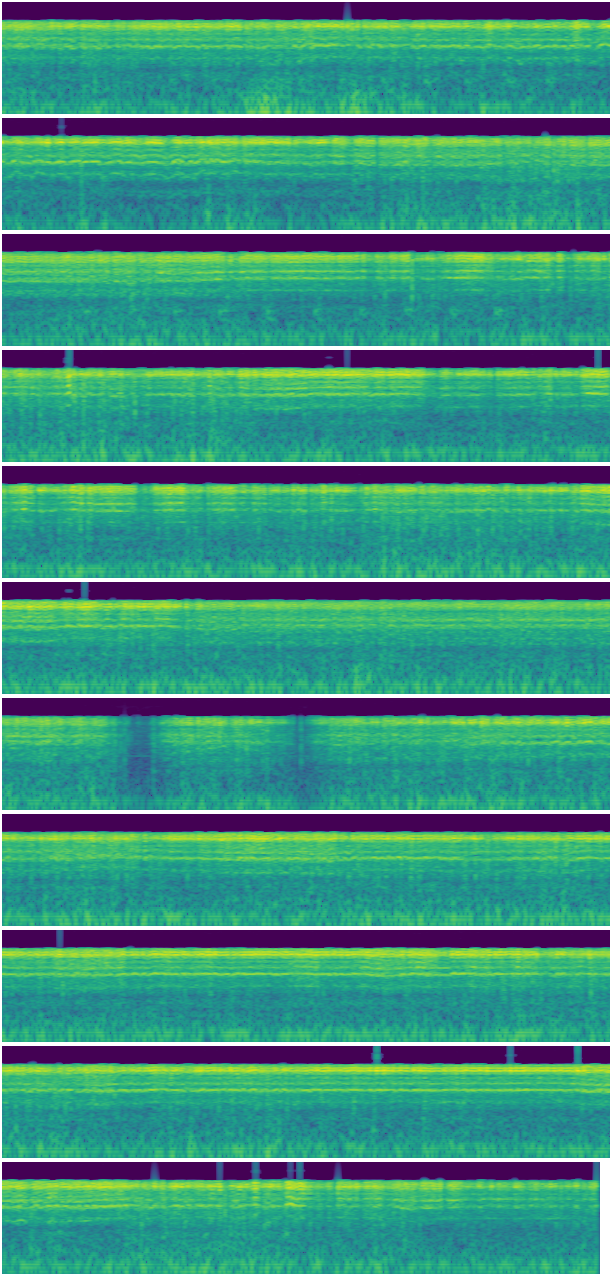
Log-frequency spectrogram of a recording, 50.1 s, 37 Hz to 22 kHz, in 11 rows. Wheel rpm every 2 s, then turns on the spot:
230, 240, 220, 230, 210, 220, 230, 230, 230, 230, 230, 230, 210, 190, 110, 180, 240, 220, 230, 230, 230, 230, 230, 230, 230.
none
